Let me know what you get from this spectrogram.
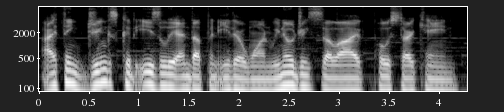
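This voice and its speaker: A man's voice: deep voice, steady tone, fairly quick, faint music behind. A man hosting a livestream with casual, emphatic and opinionated commentary on game lore. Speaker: livestream host.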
